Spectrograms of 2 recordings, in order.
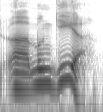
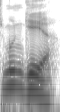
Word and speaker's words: Munguia: I'm pronouncing it wrong again. It's Munguia, right? What did I say? Munguia? Okay, yeah, it's Munguia.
